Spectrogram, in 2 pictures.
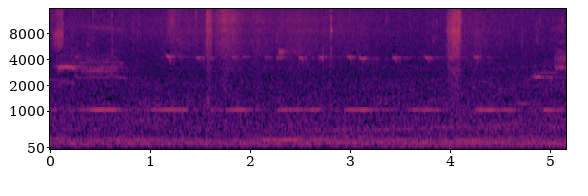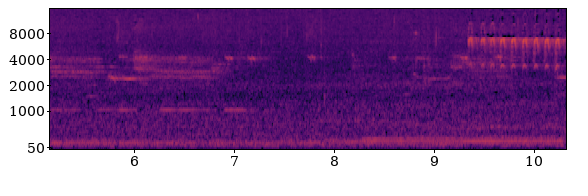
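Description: Faint beeping, about two short tones a second, that stops about seven seconds in, with a few faint chirps; a low steady hum comes in near the end.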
